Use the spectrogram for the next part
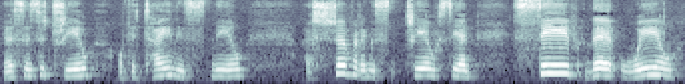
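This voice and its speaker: A woman's voice: medium pitch, steady tone, measured pace, dark tone. A woman reading a rhyming picture book aloud to children like a teacher, with emphatic, dramatic phrasing. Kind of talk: expressive children's storytelling in rhyme.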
